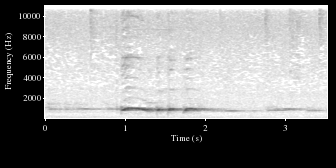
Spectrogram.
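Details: Local wild zebra dove heard in its kuntilanak song: a soft steady tone swelling into a louder quavering coo phrase, then fading back to a low, level hum-like note.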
